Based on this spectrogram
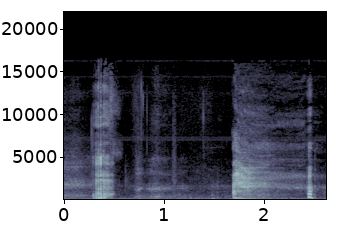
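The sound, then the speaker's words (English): A male BBC News newsreader, on air, stifles a sneeze: a breathy, snorting burst, then a longer, louder sneeze, followed by a short sharp sniff or snort, with no speech around them. “He felt a sneeze coming on, this newsreader,”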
